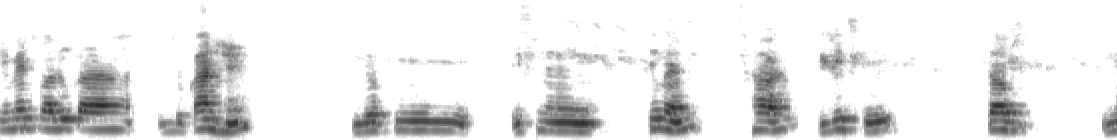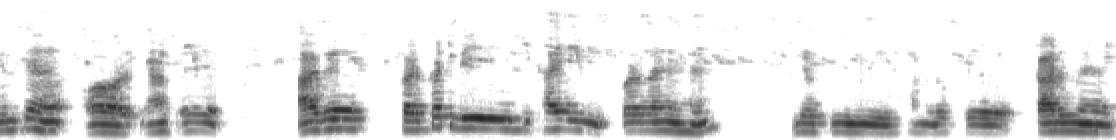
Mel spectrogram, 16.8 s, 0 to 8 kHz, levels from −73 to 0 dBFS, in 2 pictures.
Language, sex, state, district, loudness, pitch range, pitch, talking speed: Hindi, male, Bihar, Saran, -25 LUFS, 130-170 Hz, 150 Hz, 110 wpm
